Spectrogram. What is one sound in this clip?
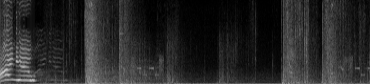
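Footsteps of a running video game character patter on the ground.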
